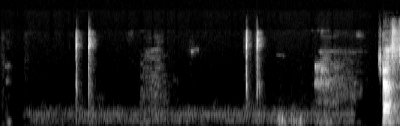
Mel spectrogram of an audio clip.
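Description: Two sharp double clicks about a second and a half apart, over a faint steady hum. A man's voice starts just before the end.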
